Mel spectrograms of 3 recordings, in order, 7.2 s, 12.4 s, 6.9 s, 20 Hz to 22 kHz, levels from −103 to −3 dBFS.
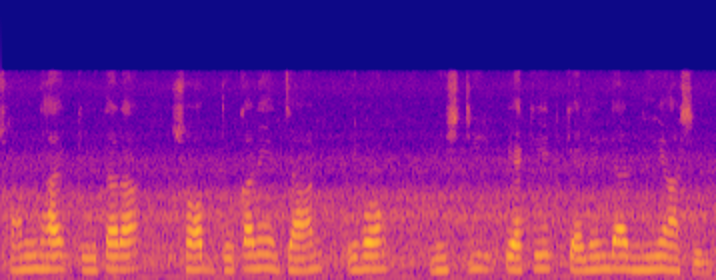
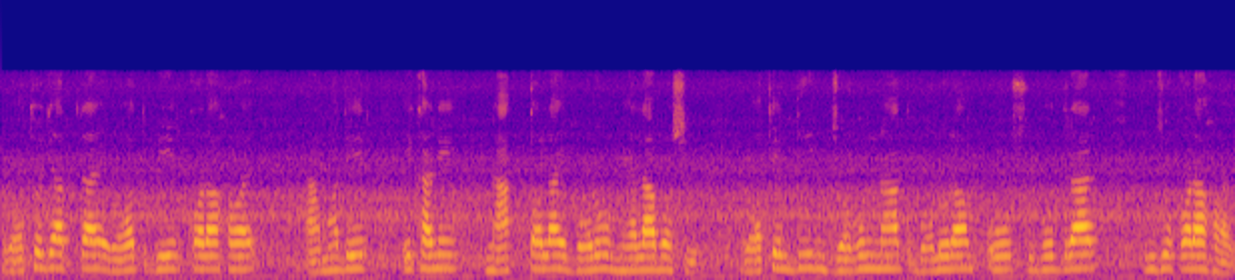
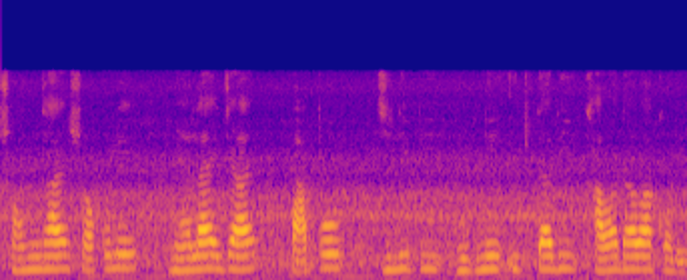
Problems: constant background noise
